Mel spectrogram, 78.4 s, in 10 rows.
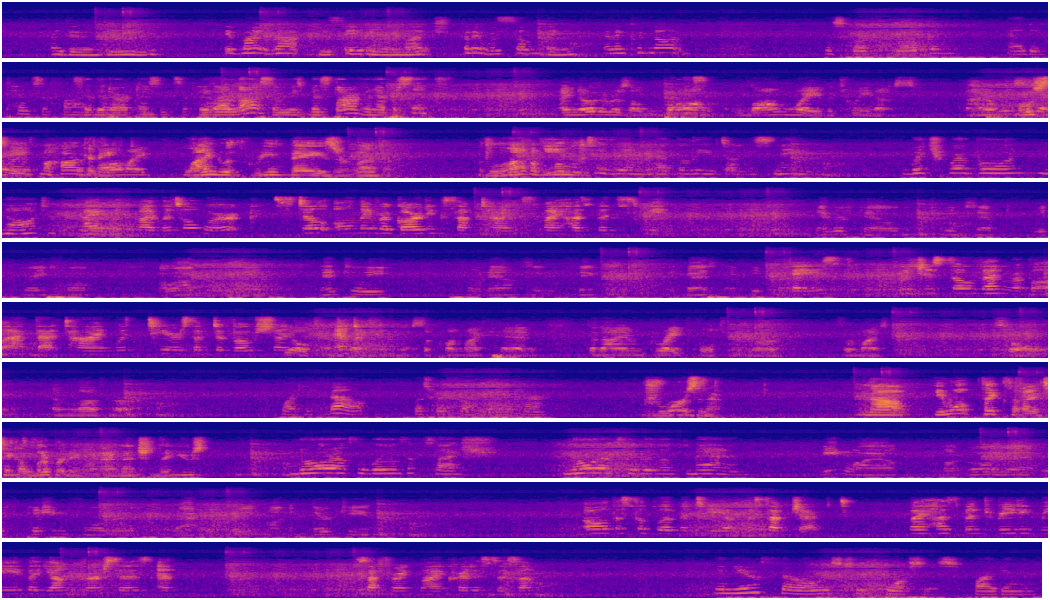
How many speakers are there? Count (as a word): eight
